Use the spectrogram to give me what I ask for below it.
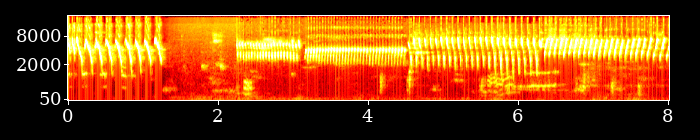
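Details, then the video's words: Canary singing as a prompt for young or non-singing canaries: fast trilled phrases, a short pause with low rumble, then sustained buzzy rolls at changing pitches, each held for a second or more. "Kenari gacor untuk pancingan kenari muda atau macet bunyi"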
